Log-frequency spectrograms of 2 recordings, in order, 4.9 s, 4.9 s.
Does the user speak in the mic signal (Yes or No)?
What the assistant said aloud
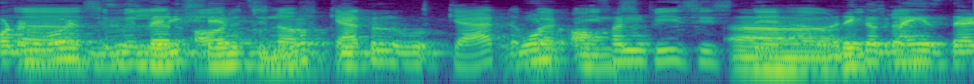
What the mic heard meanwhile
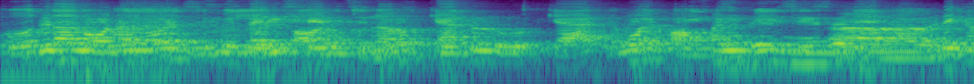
Yes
